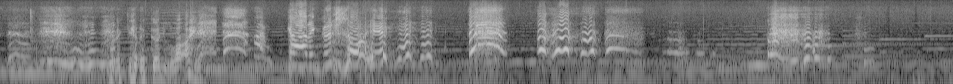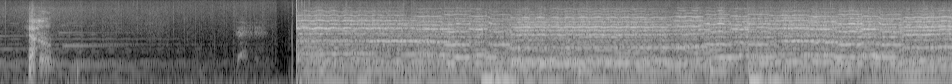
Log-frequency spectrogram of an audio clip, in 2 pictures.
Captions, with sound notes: - You'd better get a good lawyer. - I've got a good lawyer. (crying) (dramatic music)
